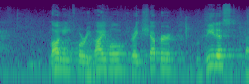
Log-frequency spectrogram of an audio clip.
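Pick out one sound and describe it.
A middle-aged man speaks calmly into a microphone in an echoing hall.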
